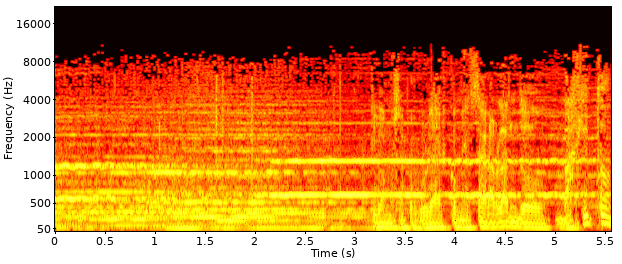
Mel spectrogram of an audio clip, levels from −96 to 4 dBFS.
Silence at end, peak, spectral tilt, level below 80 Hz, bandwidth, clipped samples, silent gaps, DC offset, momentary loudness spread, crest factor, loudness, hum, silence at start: 0 s; -2 dBFS; -5 dB/octave; -24 dBFS; 11 kHz; under 0.1%; none; under 0.1%; 2 LU; 12 dB; -14 LUFS; none; 0 s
